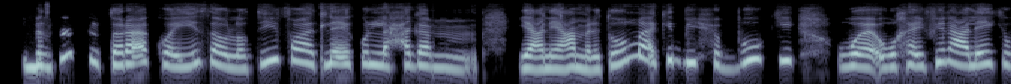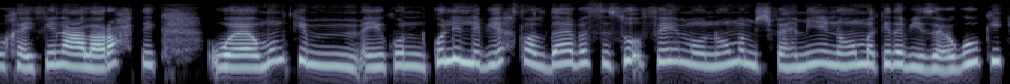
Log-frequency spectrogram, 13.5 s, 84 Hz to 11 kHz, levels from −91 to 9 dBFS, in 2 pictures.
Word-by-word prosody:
بالضبط، 230 0 +2 0.2
بطريقة 270 -2 +4
كويسة 265 +1 -1
ولطيفة 295 +10 +1
هتلاقي 140 - 0
كل 265 -2 0
حاجة 255 +1 -1
آمم، 215 -5 -6 0.3
يعني 210 -1 +3
عملت 205 0 0
وهُم 290 +6 +1
أكيد 340 -2 +1
بيحبوكِ 295 - +1 0.5
و 240 +2 +3
وخايفين 245 +6 -1
عليكِ 260 +2 +3
وخايفين 245 +1 -3
على 230 -4 +5
راحتِك، 265 +1 -2 0.3
وممكن 245 +1 0
يكون 235 +2 -3
كل 320 +9 +3
اللي 295 -4 +4
بيحصل 275 0 -3
ده 275 +3 +1
بس 285 0 -3
سوء 330 +6 -2
فهم، 315 -3 -3
وإن 245 -1 -3
هُم 285 +3 -3
مش 250 -3 -7
فاهمين 240 +4 -3
إن 255 - -1
هُم 265 +2 0
كده 270 +1 0
بيزعجوكِ 220 +5 -1
255 Hz, 160 wpm, -23 LUFS, 230-285 Hz, 0.5 s, على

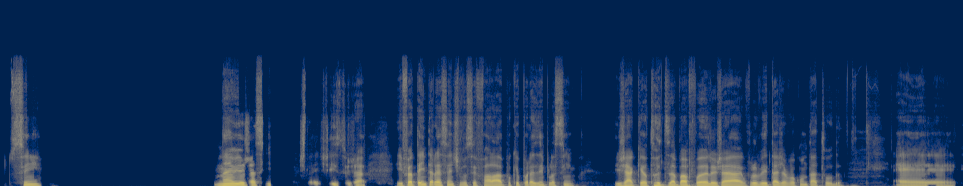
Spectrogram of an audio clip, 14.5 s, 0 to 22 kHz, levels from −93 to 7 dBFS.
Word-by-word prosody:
Sim. 110 -2 -2 2.6
Né, 165 0 +5
e - - +6
eu 150 - +7
já 130 0 +1
senti 145 +5 -7 0.4
bastante 120 0 -14
isso 95 0 -9
já 90 -1 -2 0.5
e 110 - -3
foi 115 +2 +5
até 110 - +2
interessante 115 -3 0
você 100 -1 -5
falar, 100 +1 +2
porque, 100 - -7
por 100 +1 -4
exemplo, 95 0 -2
assim, 100 -3 -6 0.6
já 95 -3 +2
que 95 +3 -2
eu 105 - +3
tô 110 0 +1
desabafando, 95 +2 +3
eu 100 - +3
já 100 +2 +4
aproveitar 95 -2 0
e 95 - -5
já 100 - -1
vou 100 0 -3
contar 105 0 -3
tudo. 90 -4 -8 0.8
Eh, 90 -2 -3
100 Hz, 135 wpm, -22 LUFS, 95-110 Hz, 2.6 s, eu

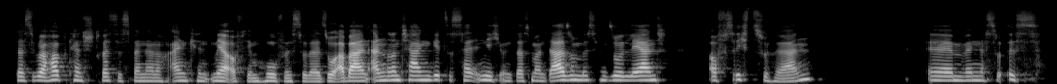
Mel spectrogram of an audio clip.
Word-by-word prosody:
das 185 -1 -4
überhaupt 205 +3 +3
kein 195 -3 -2
Stress 180 0 -6
ist, 155 - -13
wenn 160 0 -3
da 160 - -3
noch 155 -1 -6
ein 165 +2 -2
Kind 165 -2 -7
mehr 165 -1 +4
auf - - -5
dem 145 -1 -5
Hof 160 -2 -1
ist 145 +1 -6
oder 140 -1 -2
so. 150 +2 +1
Aber 170 - +7
an 165 0 +6
anderen 195 +3 +2
Tagen 200 0 +2
geht 210 0 -2
das 190 +1 -14
halt 190 +3 -2
nicht 200 -2 -1
und 160 -1 -9
dass 160 0 -4
man 170 -3 -5
da 180 +4 +7
so 205 - 0
'n 205 - +2
bisschen 200 -1 -5
so 200 +1 +1
lernt, 195 +1 +3 0.4
auf 185 0 -3
sich 225 +3 -5
zu 185 -9 -9
hören 150 - -1 1.1
ähm, 190 -1 0
wenn 185 +1 -2
das 190 +1 -8
so - - -8
ist. 230 +2 -6
185 Hz, 245 wpm, -22 LUFS, 160-200 Hz, 1.1 s, Aber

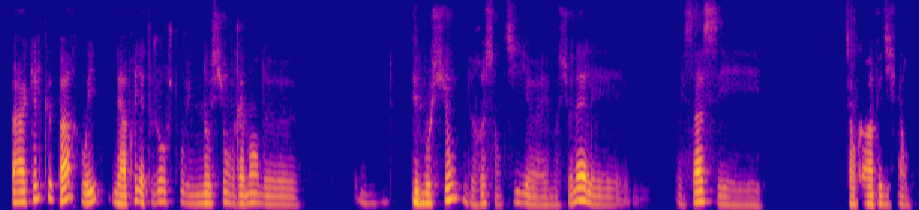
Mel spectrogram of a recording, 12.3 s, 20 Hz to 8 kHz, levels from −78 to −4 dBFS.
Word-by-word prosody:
Bah, 145 +1 +5
quelque 185 +7 -3
part 190 +2 +5
oui, 140 +6 +2
mais 130 -3 -1
après, 120 +6 +3
il 155 - -1
y - - +6
a 135 - +1
toujours, 150 +2 -4
je 150 - -19
trouve, 140 -3 -11
une 120 0 -7
notion 130 +2 -2
vraiment 125 +2 -1
de 110 -2 -7 0.8
d 135 -8 -18 0.6
d'émotion, 140 +7 +4
de 135 -7 -12
ressenti, 125 +3 -8
heu, 110 -2 -7
émotionnel 115 +10 +3
et 110 - -11 0.6
hem 125 - -16
et - - -17
ça 145 +7 +5
c'est 105 -8 -11 1.1
c'est - - -2
encore 120 +3 -2
un - - +5
peu 120 +1 -3
différent. 115 -1 -10
125 Hz, 155 wpm, -23 LUFS, 110-145 Hz, 1.1 s, y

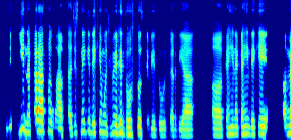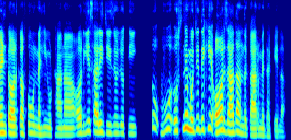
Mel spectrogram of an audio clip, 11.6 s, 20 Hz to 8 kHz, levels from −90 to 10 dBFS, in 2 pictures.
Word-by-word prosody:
ये 315 - -14 0.2
ये 270 - 0
नकारात्मक 215 +2 +4
भाव 140 -1 -1
था 140 +2 -9
जिसने 185 +7 -12
की 220 +1 -12
देखिए 190 +1 -4
मुझे 185 -4 -13
मेरे 185 +3 0
दोस्तों 155 -1 -4
से - - -21
भी 135 - -11
दूर 130 0 -15
कर 125 -1 -11
दिया। 125 -1 -5
अ, 125 - -9 0.6
कहीं 150 +1 -6
न 160 - -5
कहीं 160 +1 -4
देखिए 160 +2 0 0.4
अ, - - +3
मेंटर 175 -1 +6
का 170 - +4
फ़ोन 180 +3 -5
नहीं 150 0 -4
उठाना 140 0 -5
और 170 +4 -1
ये 215 +3 -4
सारी 200 -1 +2
चीज़ें 180 -1 -8
जो 175 0 -7
थी 165 -2 -11 0.3
तो 280 -5 -8
वो 235 +9 -3
उसने 265 +6 +4
मुझे 255 0 +5
देखिए 250 +3 0
और 230 +2 +7
ज़्यादा 195 0 +5
अंधकार 140 -7 -1
में 135 -1 -7
धकेला। 110 -3 -16
175 Hz, 220 wpm, -26 LUFS, 145-205 Hz, 0.6 s, और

